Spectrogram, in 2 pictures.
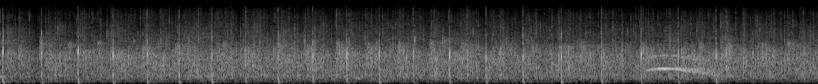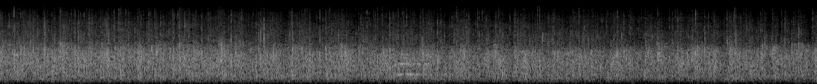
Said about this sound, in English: I'd like to ask all of our men. You ladies, stay seated. Men, let's stand and give them one terrific round of applause. Can we do that together? Let's do it.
